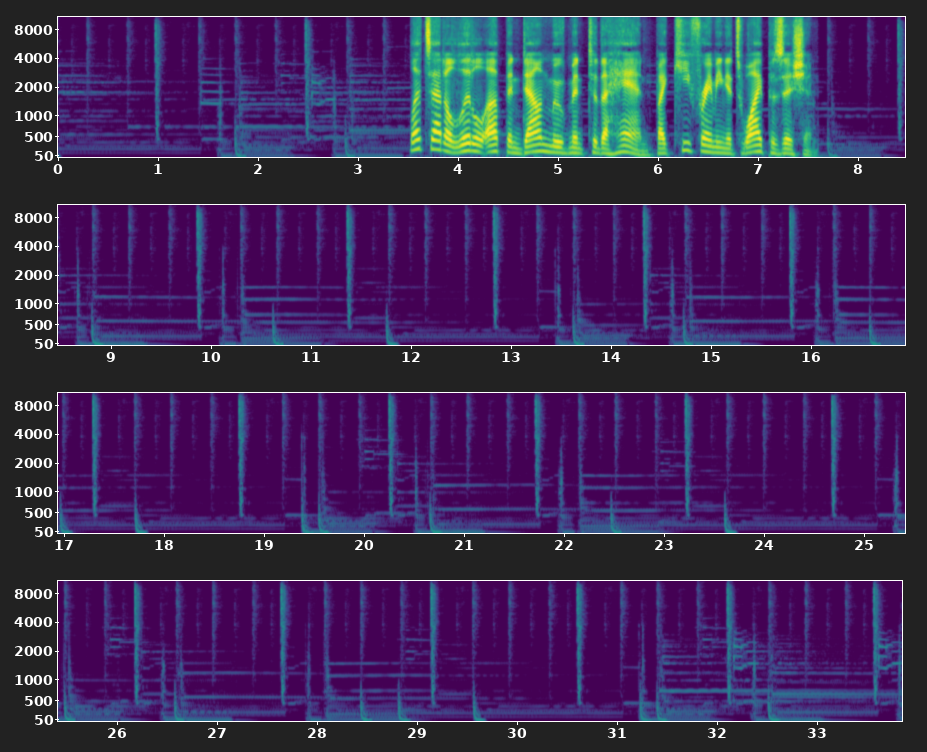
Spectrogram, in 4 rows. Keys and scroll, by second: 10.4 shift+r, 10.8 x, 14.7 x.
